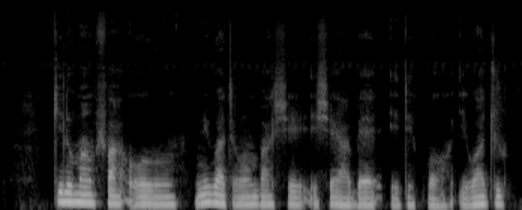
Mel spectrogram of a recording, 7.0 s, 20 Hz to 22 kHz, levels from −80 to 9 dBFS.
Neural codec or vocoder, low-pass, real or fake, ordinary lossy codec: none; 19.8 kHz; real; none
